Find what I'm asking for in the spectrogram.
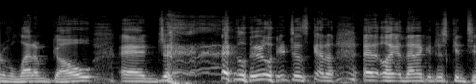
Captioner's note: laughs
